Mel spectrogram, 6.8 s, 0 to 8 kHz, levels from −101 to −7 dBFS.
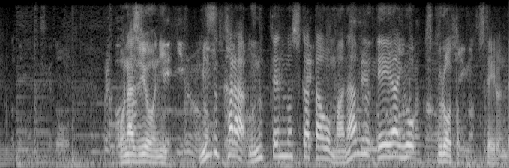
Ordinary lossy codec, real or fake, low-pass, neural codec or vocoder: Opus, 32 kbps; real; 7.2 kHz; none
